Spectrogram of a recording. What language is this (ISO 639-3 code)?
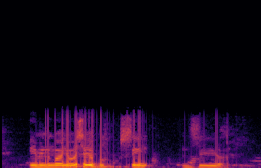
kin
